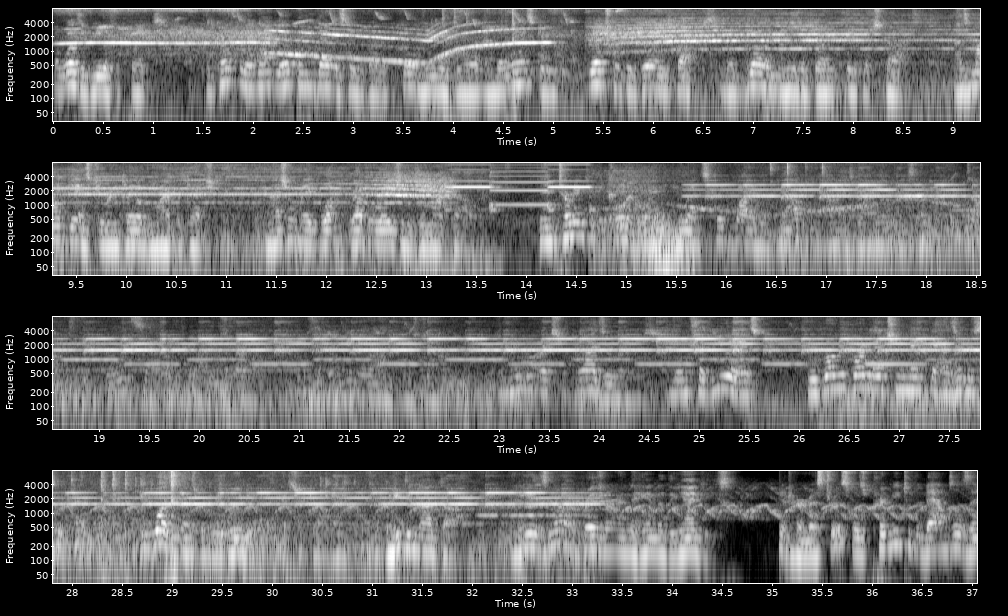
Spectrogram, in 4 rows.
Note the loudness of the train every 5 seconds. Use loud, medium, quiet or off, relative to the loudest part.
quiet, quiet, medium, loud, loud, loud, loud, off.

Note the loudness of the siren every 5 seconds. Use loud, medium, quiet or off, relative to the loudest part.
loud, loud, loud, quiet, quiet, quiet, quiet, quiet.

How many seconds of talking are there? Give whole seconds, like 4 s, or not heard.
37 s.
